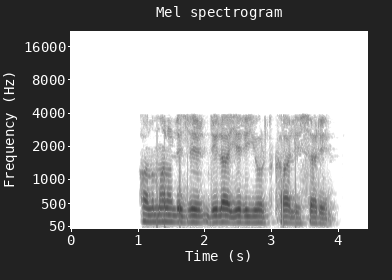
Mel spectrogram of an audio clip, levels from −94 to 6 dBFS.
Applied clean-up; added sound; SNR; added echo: none; none; none; none.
